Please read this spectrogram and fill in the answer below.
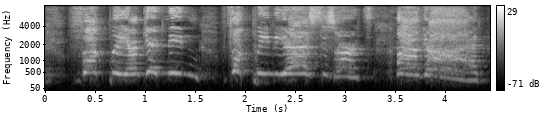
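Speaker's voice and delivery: very high, loud mock death screams; agonized screaming. Comic victim being eaten by a hippo, agonized screaming. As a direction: scream in hammed-up agony.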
